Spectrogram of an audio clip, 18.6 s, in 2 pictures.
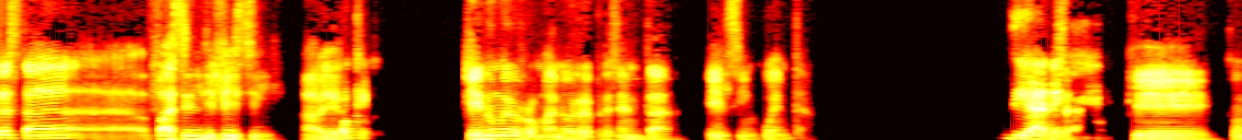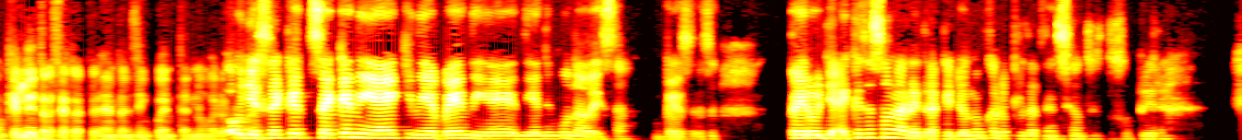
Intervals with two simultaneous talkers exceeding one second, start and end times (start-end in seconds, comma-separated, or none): none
